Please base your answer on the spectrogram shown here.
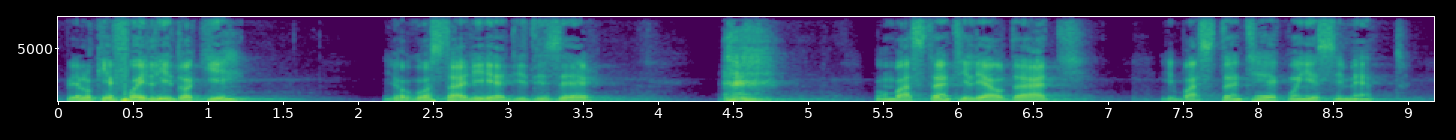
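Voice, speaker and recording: An older man, a city councilman, giving a formal ceremonial speech in a council chamber, hoarse and halting, stumbling over his words. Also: medium pitch.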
